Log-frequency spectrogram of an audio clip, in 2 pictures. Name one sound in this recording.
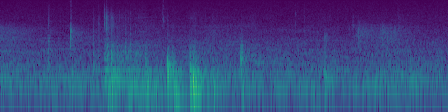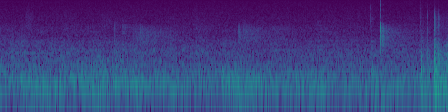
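A cue tip strikes a pool ball with a sharp click.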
